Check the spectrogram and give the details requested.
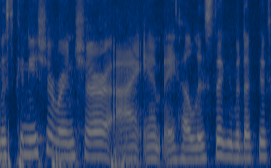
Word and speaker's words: Kennysha: And your name is pronounced Kennysha. Kennysha, yes. Kennysha.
